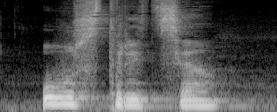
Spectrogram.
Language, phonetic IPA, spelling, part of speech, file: Ukrainian, [ˈustret͡sʲɐ], устриця, noun, Uk-устриця.ogg
- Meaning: oyster (mollusk)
